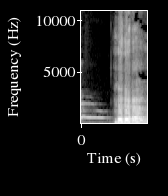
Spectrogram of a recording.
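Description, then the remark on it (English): A person's voice mimics a sad cat meowing: one loud, drawn-out mewl with a wavering pitch, following a brief faint steady hum. “Or then the sad cat's like.”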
